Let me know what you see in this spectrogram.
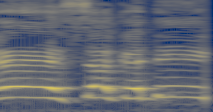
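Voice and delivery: very slow, high, drawn-out jeering yell. Retelling answering the Nilfgaard crew, retelling a yell of abuse. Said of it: "me and Callum are just yelling abuse at them".

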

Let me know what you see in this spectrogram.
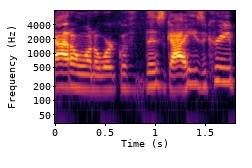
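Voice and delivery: ordinary talk

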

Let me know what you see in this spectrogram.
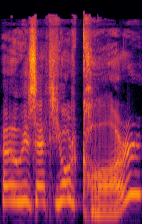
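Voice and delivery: very high, baffled, confused Welsh accent. Demonstrating how to do a Welsh accent, confused-sounding Welsh accent. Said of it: "to do the Welsh accent, you just have to always sound confused".

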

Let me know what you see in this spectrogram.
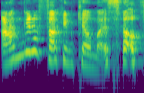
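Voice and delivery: ordinary talk, nothing marked

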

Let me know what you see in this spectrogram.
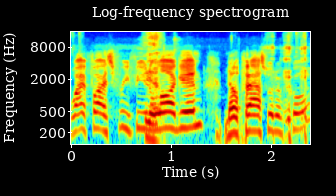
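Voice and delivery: put-on New Zealand accent held on every word. Quote what he says when they walk in, in a Taika Waititi accent. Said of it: "his accent is just so good".

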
